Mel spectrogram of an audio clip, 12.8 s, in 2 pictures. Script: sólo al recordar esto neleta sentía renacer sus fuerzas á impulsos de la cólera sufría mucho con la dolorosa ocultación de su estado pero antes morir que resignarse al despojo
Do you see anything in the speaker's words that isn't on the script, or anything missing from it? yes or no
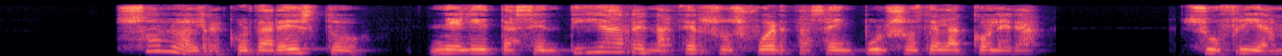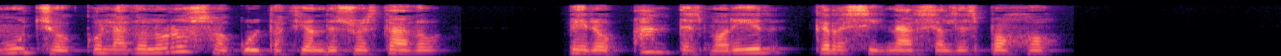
no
